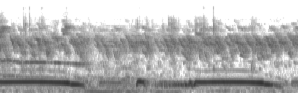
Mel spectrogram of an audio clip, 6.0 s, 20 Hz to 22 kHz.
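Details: Barbary (ringneck) dove recorded 17 November 2021 gives long, drawn-out coos, each held low and steady for over a second before sagging at the end, with a busy chorus of small birds chattering behind.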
